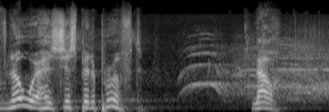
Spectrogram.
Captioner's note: applause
